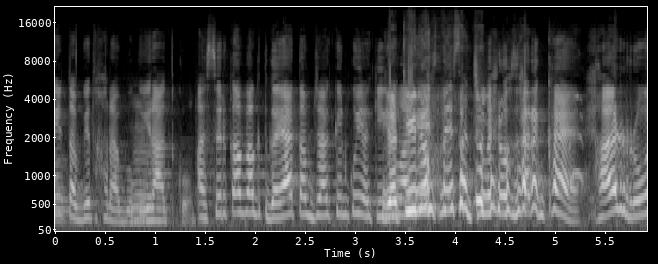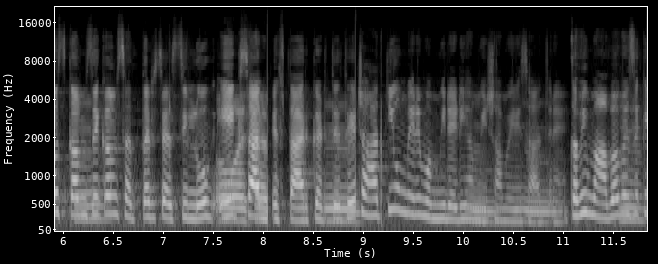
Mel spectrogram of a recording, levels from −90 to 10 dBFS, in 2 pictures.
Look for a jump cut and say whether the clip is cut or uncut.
cut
